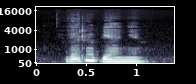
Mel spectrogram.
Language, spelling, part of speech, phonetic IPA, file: Polish, wyrabianie, noun, [ˌvɨraˈbʲjä̃ɲɛ], LL-Q809 (pol)-wyrabianie.wav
